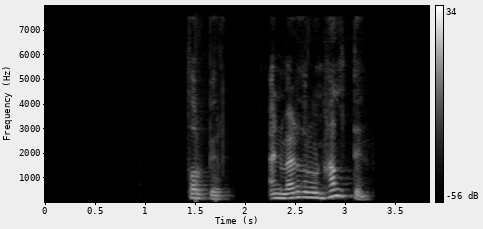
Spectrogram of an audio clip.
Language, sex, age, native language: Icelandic, female, 50-59, Icelandic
